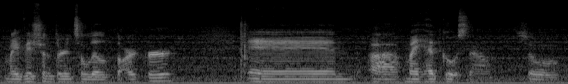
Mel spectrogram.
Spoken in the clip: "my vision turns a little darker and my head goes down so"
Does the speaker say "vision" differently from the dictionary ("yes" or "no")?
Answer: yes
